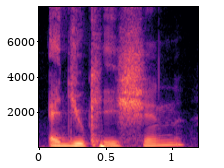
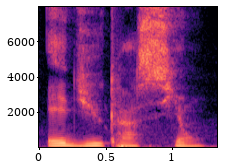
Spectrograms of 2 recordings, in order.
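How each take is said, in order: First: The ending is pronounced like English 'shun'. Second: The ending is pronounced like French 'sion'. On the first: The speaker calls it wrong. "Don't say shun like you would in English" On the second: The speaker calls it right. "En français, c'est éducation"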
